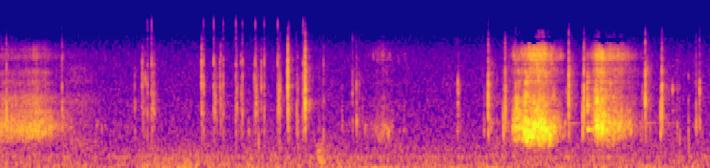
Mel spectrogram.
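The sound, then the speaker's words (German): Crunchy bites from a character eating food in the video game Minecraft. Scattered light clicks are followed by a few louder, crisp crunching bursts near the end, with no speech. “Ich esse mal kurz was.”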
